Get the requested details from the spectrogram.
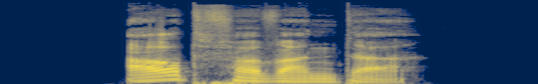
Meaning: inflection of artverwandt: 1. strong/mixed nominative masculine singular 2. strong genitive/dative feminine singular 3. strong genitive plural
- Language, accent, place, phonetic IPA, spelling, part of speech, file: German, Germany, Berlin, [ˈaːɐ̯tfɛɐ̯ˌvantɐ], artverwandter, adjective, De-artverwandter.ogg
